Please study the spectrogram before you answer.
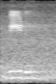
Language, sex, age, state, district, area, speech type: Tamil, female, 18-30, Tamil Nadu, Perambalur, rural, read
